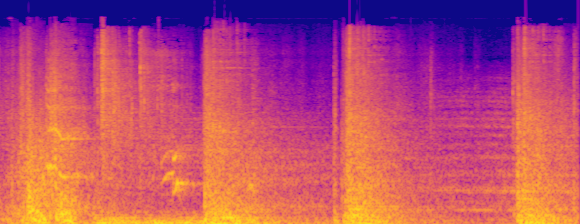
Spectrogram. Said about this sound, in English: The door above is being forced.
